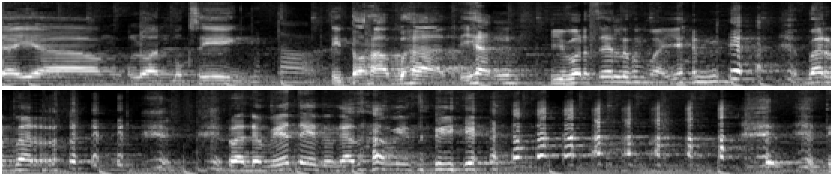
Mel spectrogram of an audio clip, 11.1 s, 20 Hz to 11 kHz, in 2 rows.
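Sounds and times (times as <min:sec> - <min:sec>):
background music with drum beat: 0:00.0 - 0:11.0
man laughing: 0:04.5 - 0:11.0.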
